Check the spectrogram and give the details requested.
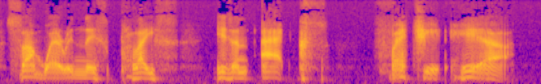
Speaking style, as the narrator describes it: she said in a hoarse whisper

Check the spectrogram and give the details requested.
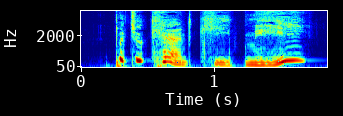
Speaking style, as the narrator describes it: she cried

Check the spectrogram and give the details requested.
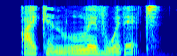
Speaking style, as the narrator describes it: he says coldly

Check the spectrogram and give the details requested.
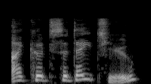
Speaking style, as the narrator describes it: said brightly, as if this were the most reasonable course of action

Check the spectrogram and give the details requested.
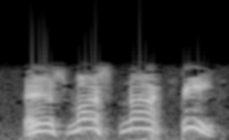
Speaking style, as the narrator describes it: Kotho thundered

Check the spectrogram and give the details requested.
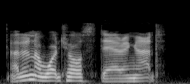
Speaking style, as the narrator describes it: she growled

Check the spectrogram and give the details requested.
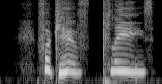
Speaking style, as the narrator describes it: begged as she babbled

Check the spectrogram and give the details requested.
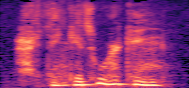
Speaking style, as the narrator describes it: she said softly

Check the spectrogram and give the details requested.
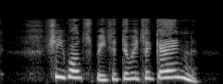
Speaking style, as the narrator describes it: she panted

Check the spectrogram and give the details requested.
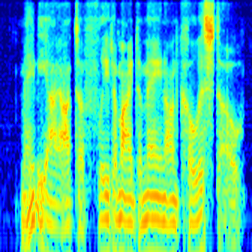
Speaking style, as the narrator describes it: he murmured

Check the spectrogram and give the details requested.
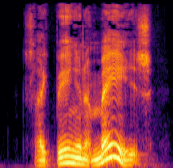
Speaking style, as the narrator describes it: Edgar said nervously

